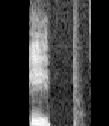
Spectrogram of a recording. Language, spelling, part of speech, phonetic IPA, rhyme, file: Hungarian, épp, adverb, [ˈeːpː], -eːpː, Hu-épp.ogg
- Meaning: alternative form of éppen (“just, just now, exactly”)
